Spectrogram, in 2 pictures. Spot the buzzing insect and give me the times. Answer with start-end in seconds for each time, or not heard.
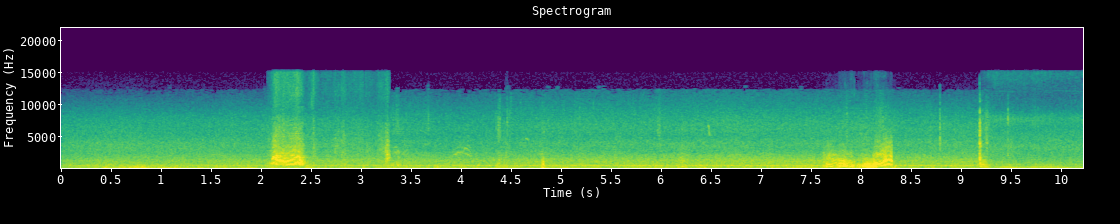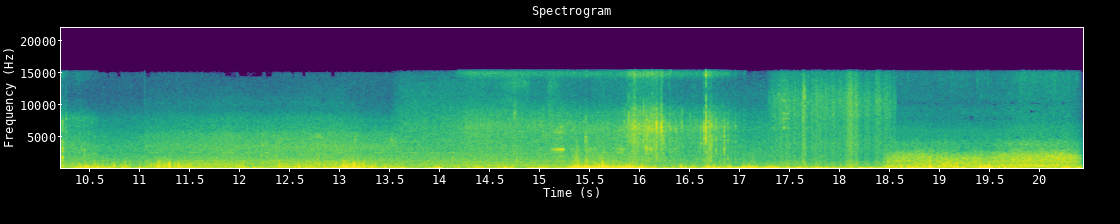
0.0-17.1.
